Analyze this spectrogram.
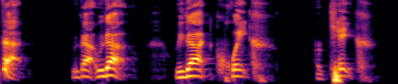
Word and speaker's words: Guake: It says it's pronounced cake. I thought it was guac. Thought it was guac, like guacamole, but I guess not.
